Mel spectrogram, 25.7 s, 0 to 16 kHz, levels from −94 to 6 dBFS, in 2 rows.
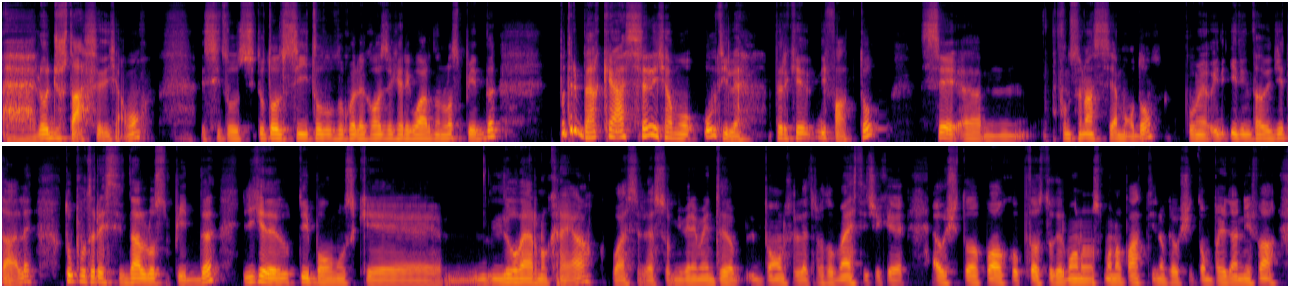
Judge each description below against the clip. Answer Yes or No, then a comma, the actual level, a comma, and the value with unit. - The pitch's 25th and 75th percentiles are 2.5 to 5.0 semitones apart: Yes, average, 2.9 semitones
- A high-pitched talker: No, low, 105 Hz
